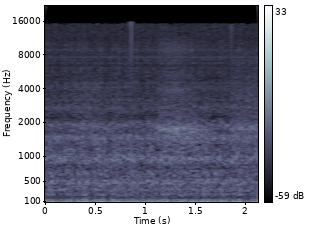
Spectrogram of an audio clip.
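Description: Kawasaki ZX-6R's inline-four engine running in traffic, a steady low rumble under a haze of wind noise on the microphone.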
